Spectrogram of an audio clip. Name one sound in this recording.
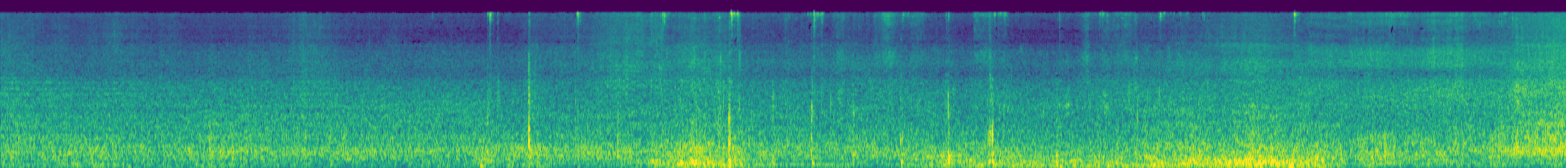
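Ocean waves crash and wash against rocks close by.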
